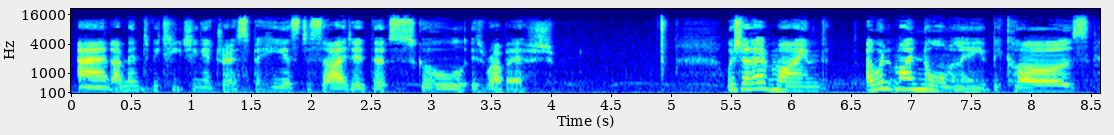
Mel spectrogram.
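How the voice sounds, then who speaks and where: A woman's voice: fairly low pitch, fairly bright tone, poor audio. A woman, chatting casually and self-deprecatingly in a book vlog recorded in a garden shed. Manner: rambling, self-deprecating, with fillers and laughs. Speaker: book vlogger. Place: garden shed, rural area.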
